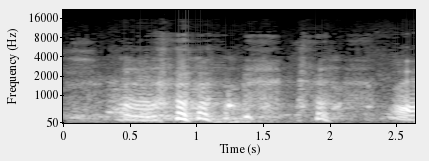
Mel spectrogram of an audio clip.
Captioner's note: audience laughs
